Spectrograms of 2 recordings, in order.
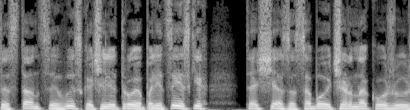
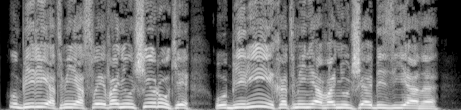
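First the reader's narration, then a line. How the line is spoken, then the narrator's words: Muffled shouting from inside. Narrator (Russian): Внутри станции кто-то закричал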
